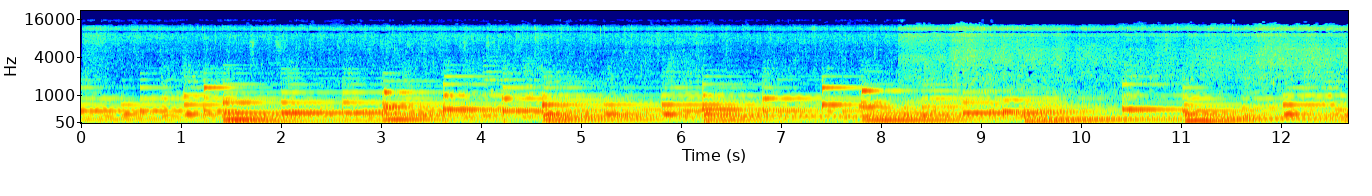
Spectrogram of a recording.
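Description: Instrumental background music with clear, changing notes throughout. Under it, the hiss of a garden hose spray nozzle rinsing a frog terrarium's mesh lid and glass tank, much louder from about eight seconds in.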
